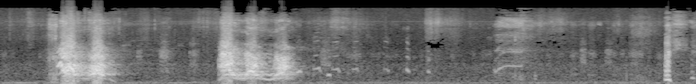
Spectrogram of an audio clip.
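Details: Bull terrier angry at not getting what it wants, giving two loud, rough, grumbling bark-like bursts about a second apart, then softer whiny murmurs, a brief rising whine and a sharp click near the end.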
